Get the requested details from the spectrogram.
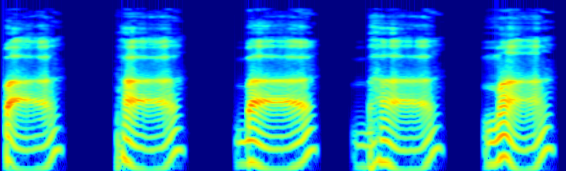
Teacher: તે બોલતી વખતે હોઠ એકબીજાને અડે છે તેથી આ ઓષ્ઠ્ય વ્યંજન છે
